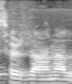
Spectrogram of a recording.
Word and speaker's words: Sardana: Sanjay Sarjana. Last name is spelled S-A-R-D-A-N-A.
